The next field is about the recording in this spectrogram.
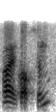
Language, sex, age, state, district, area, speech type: Assamese, male, 60+, Assam, Morigaon, rural, conversation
